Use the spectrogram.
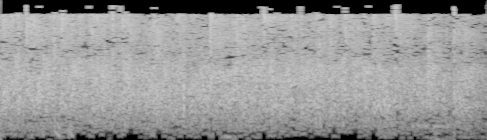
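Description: A crowd breaks into sustained applause, a dense, steady wash of many hands clapping at full volume for the whole stretch, with no voices standing out above it.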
